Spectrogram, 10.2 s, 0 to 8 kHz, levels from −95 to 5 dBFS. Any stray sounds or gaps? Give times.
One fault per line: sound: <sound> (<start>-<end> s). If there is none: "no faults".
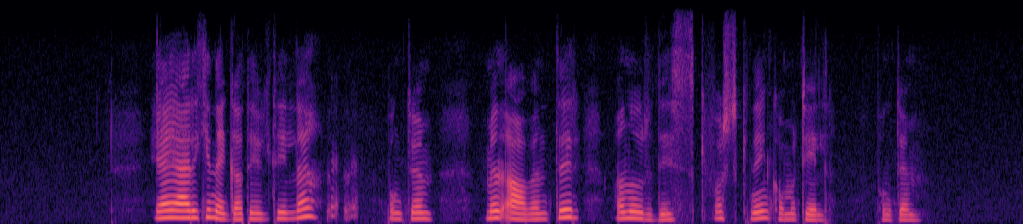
sound: laugh (3.3-3.6 s)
